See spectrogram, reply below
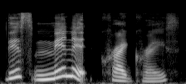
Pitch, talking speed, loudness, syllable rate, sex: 235 Hz, 130 wpm, -16 LUFS, 4.6 syllables/s, female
